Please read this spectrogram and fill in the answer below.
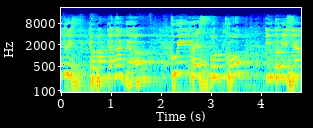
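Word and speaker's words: QRIS: 3 orang mengecekkan Kris, seorang mengecekkan Kiris. Nama benar. Hah? Kiris. Kiris. Kakak? Hah? Kris. Nama benar Kris. Memang huruf awalnya Q, tapi bacanya Kris.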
